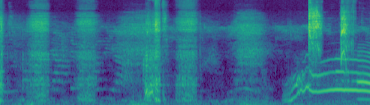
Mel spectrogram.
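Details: Angry little cat; breathy hisses and scuffling bursts come first, then a loud, rising, strained yowl that holds steady and harsh to the end.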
